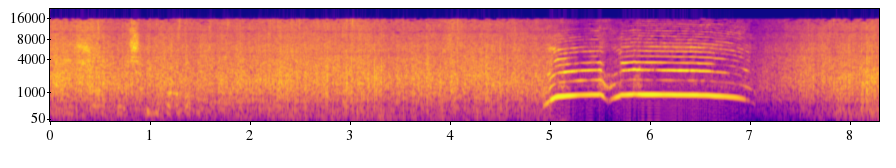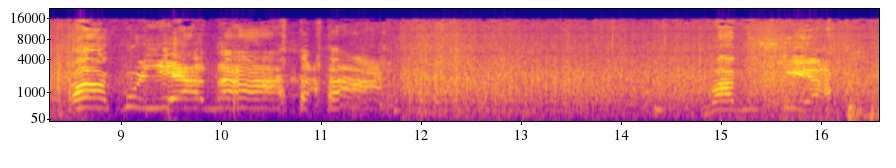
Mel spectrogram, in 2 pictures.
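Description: Heavy rain and gusting wind batter a tent by the sea during a hurricane, a loud constant wash with a whining tone partway through and several sharp knocks; people speak over the storm.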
